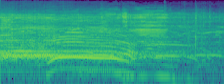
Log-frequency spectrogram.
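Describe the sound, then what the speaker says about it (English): A rally crowd in Des Moines cheers and whoops for veterans, a sustained mass of raised voices that swells loudly and then gradually fades. "Let's give a round of applause to the veterans."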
